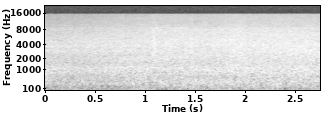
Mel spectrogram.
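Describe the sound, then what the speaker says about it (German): Sea waves rush steadily against the shore beside the Side Strand promenade in the evening, a continuous broad surf roar with no talk. "Und der Wellenrausch ist auch wirklich sehr, sehr herrlich."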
